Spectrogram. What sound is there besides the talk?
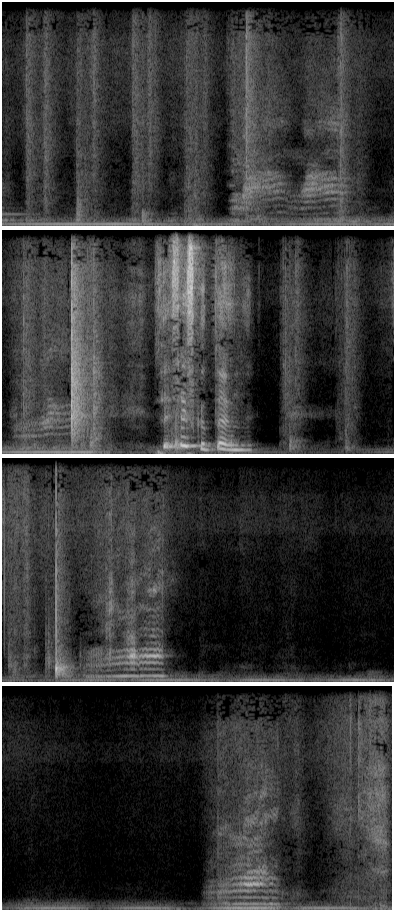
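pet cat meowing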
